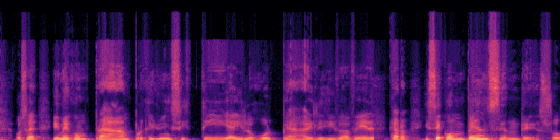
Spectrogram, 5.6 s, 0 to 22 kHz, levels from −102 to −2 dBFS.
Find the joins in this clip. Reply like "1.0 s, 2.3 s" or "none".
3.7 s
